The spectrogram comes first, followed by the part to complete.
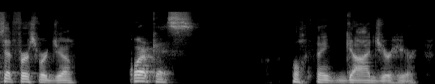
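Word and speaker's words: Quercus: main types of French Oak how do you pronounce that first word Joe cuercus well thank God you're here corkus petraya and corkus Robert which is the finer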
